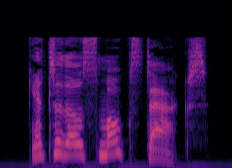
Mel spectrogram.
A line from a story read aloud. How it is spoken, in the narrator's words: cried Jack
